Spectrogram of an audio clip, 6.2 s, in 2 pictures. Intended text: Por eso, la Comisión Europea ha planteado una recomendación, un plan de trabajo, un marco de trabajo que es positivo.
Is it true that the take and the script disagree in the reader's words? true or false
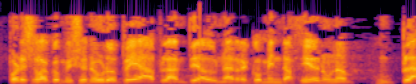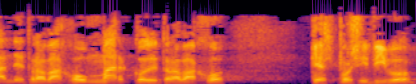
false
